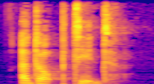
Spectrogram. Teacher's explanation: talk about the pronunciation so adopted it's a past participle and because the word adopt ends in a t which is a dental consonant we pronounce the e d id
